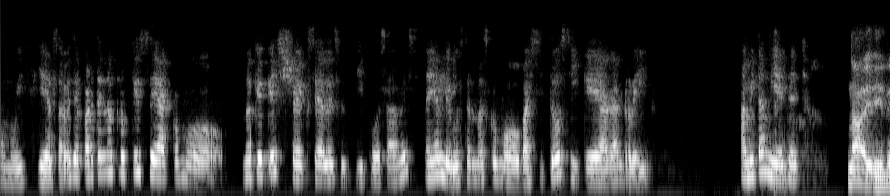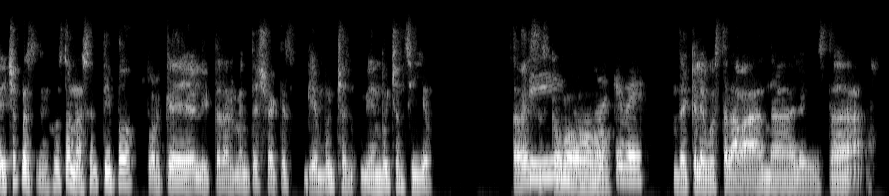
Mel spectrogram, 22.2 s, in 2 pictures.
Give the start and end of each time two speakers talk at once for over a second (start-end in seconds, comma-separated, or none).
17.6-18.8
